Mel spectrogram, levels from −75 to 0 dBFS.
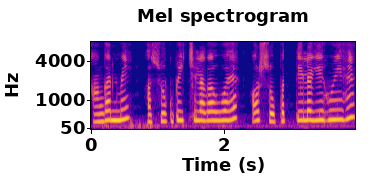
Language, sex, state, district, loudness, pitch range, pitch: Chhattisgarhi, female, Chhattisgarh, Raigarh, -14 LUFS, 290-325 Hz, 315 Hz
